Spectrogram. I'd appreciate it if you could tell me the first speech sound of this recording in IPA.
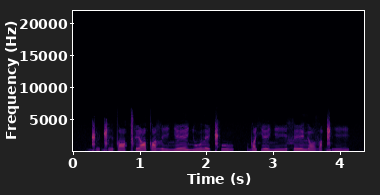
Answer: ɡ͡ǁ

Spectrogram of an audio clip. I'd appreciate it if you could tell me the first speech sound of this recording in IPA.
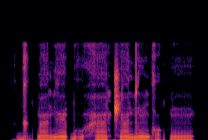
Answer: ɡ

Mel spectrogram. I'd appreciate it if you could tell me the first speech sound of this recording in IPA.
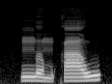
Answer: ŋ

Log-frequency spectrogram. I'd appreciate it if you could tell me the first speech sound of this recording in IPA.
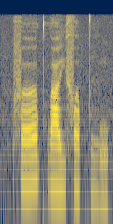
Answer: f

